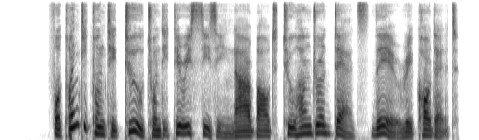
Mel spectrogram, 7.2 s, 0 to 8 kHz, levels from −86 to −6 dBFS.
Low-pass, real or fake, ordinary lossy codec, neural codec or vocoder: 7.2 kHz; fake; none; codec, 16 kHz in and 24 kHz out, 0.4 kbps, LongCat-Audio-Codec, two codebook decoder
